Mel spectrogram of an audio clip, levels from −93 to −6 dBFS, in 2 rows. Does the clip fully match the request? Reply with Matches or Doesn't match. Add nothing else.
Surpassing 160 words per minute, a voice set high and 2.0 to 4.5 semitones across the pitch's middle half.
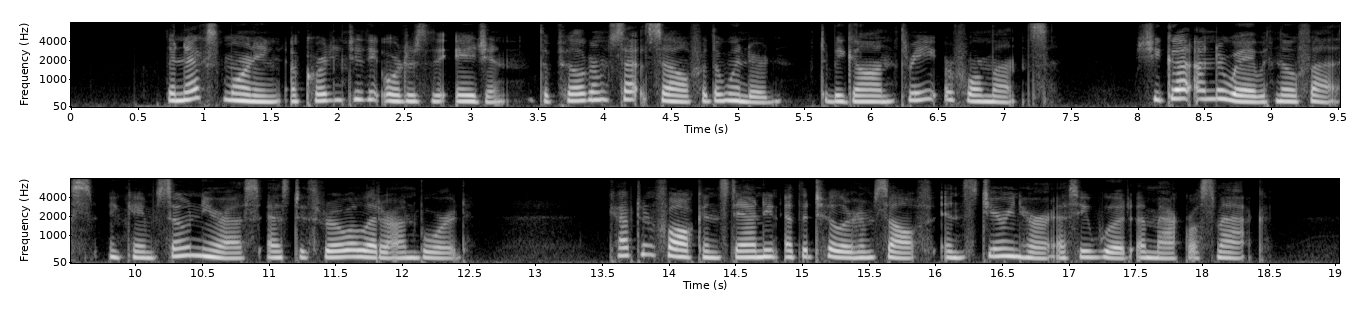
Matches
